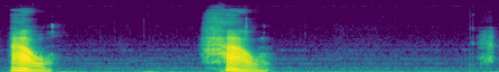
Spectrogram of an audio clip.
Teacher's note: So first, it begins with a consonant, an H, which you find in words like hello, and it's made with the vocal folds approximating, which really just means there's breathy air coming out. Next is the ow vowel, which you find in words like now, and that slides from the a position, like in the word cat, to the oo position.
